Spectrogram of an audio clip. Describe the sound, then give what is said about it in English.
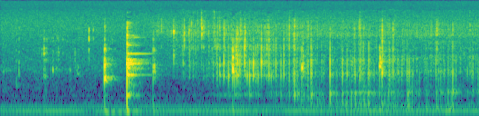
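A glass clinks once, then a fizzy drink is poured slowly into a small regular glass, not a wine glass: a quiet trickle with a soft crackling fizz of bubbles and no voices. “If you do a slow pour, then you don't get as many bubbles.”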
